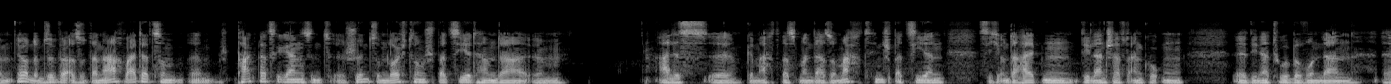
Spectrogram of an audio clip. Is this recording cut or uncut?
uncut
